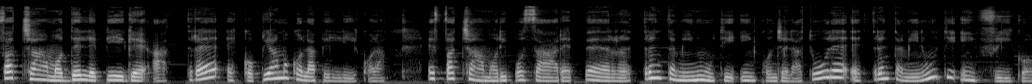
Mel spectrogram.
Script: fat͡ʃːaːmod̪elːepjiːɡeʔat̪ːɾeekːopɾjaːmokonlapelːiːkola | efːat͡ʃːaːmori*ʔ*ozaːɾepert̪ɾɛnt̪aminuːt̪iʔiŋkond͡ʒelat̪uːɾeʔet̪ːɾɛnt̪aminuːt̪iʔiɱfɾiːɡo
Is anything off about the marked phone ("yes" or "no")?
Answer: yes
